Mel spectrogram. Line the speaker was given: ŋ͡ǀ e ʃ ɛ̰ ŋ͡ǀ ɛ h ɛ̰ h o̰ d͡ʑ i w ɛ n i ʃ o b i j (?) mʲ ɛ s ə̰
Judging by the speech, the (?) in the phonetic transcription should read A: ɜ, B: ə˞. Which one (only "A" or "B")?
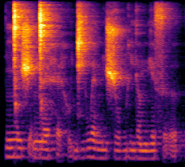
A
